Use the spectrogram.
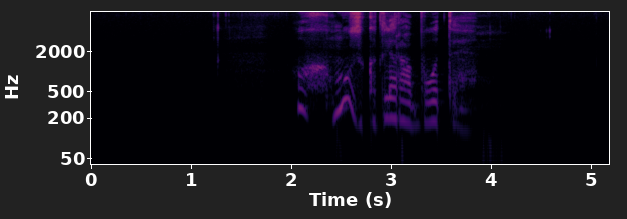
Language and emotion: Russian, neutral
